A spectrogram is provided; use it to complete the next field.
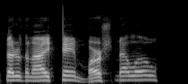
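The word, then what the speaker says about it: Marshmello: better than I came marshmallow it's just marshmallow yeah is it just marshmallow yeah okay just marshmallow yep okay spell word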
